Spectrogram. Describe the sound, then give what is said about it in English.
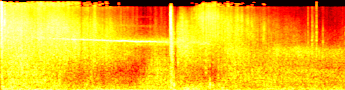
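A sci-fi spacecraft explosion sound effect: a descending whistle leads into a sharp crack and a deep, rumbling blast that roars on loudly, with a second smaller burst, no voices. “Spacecraft is destroyed.”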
